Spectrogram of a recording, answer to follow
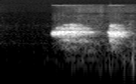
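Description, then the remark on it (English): A cat growls in two strained, rising bursts, a longer one followed by a shorter one after a brief pause, with no talking. “Cat. Stop growling at me”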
